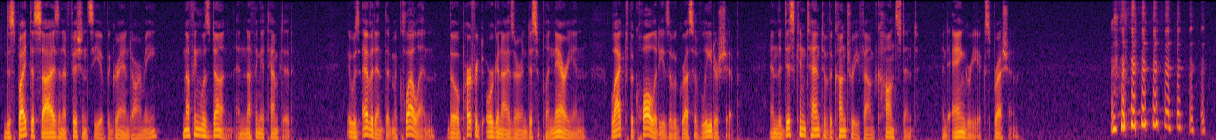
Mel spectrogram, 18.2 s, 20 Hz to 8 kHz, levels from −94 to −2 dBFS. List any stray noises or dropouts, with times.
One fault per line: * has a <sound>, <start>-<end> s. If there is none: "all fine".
* has a laugh, 16.7-18.1 s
